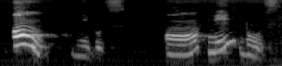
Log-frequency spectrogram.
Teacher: Porque a sílaba mais forte é a antepenúltima. Veja só, ônibus, ônibus, tem 3 sílabas, ônibus. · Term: sílaba tônica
